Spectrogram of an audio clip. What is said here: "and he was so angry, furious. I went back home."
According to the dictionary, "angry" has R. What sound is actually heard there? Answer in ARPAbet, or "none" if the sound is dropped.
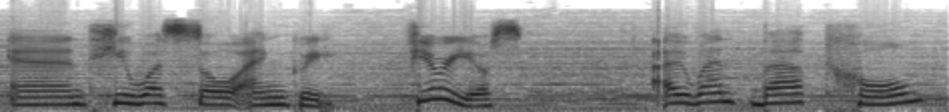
R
